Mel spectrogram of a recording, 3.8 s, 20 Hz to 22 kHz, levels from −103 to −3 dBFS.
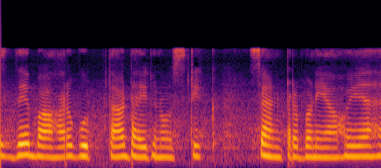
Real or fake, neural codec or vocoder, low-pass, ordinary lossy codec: fake; codec, 16 kHz, 6 kbps, DAC; none; none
